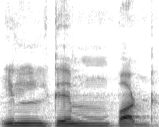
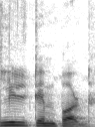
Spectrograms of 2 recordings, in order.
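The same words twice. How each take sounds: First: ইল tempered slowly, in three stretched syllables. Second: Said in the usual way. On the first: Shown as a demonstration. Teacher showing three syllables, ইল tempered slow and divided. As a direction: draw out each part of ইল tempered, il-tem-pered. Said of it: "তাহলে এখানে তিনটে syllable". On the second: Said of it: "তিনটে syllable".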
